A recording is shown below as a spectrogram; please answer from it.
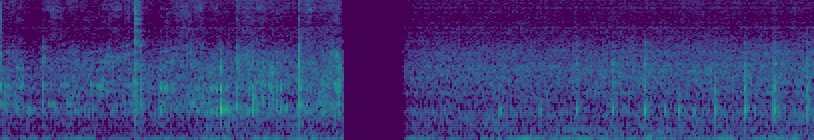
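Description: Gram flour being stirred into yogurt for Punjabi kadhi, a steady soft scraping and swishing of a spoon in a bowl, close and continuous, with a brief dropout partway through and no talking.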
